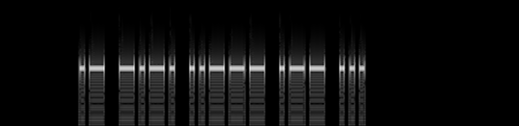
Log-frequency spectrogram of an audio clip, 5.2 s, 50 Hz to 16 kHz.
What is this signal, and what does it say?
Morse code, heard as a keyed tone, about 24 wpm, 700 Hz. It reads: AC2WS
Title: Speed Racing - USA 2x2 Call Signs 20wpm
